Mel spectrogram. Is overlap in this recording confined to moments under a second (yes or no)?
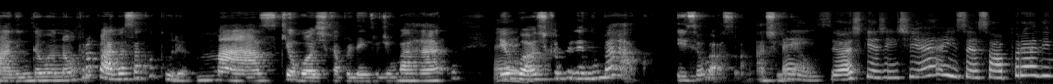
yes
